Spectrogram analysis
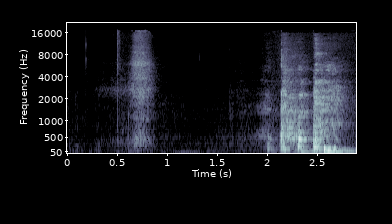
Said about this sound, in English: I just hit the mute button for you, by the way. I hit my own mute button when you started coughing. That's how finger on the trigger I am.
